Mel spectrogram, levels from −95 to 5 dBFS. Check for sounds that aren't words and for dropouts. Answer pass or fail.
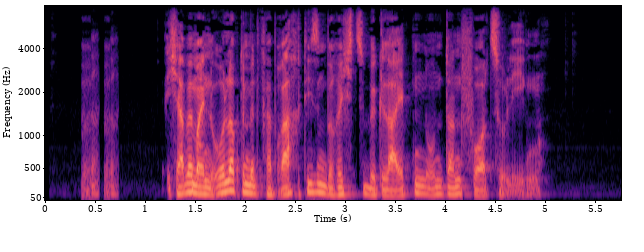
fail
